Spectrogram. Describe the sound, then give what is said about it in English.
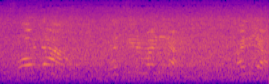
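Steady rushing roar of pumped water from a FlowRider indoor surfing wave machine, a broad, even whoosh that holds throughout with faint voices in the mix. “humid, and there's the roar of the ocean. Well, the Flow Rider. That's where people come to surf inside the pump house.”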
